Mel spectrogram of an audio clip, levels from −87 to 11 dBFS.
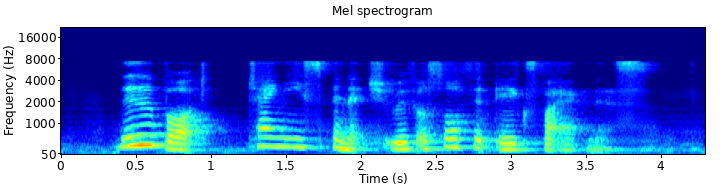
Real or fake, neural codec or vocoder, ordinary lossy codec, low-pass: fake; codec, 24 kHz, 0.9 kbps, DualCodec; MP3, 64 kbps; 7.2 kHz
